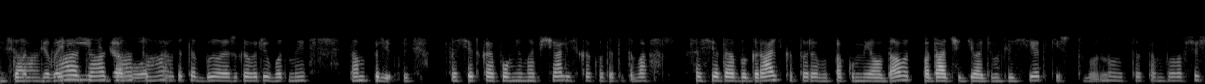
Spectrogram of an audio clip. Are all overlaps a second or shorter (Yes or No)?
No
